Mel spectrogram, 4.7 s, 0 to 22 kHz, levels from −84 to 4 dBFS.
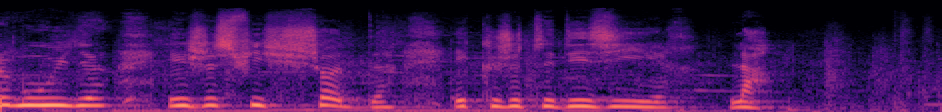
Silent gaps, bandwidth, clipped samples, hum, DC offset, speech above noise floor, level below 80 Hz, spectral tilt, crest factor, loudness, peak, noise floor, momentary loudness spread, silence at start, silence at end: none; 14.5 kHz; under 0.1%; none; under 0.1%; 25 dB; -46 dBFS; -4.5 dB/octave; 14 dB; -23 LUFS; -8 dBFS; -47 dBFS; 13 LU; 0 s; 0 s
